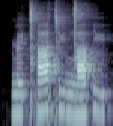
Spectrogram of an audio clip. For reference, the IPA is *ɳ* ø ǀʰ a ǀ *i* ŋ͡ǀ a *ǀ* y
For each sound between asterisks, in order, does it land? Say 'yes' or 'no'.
yes, no, no

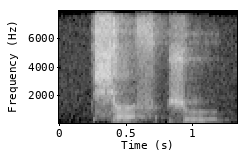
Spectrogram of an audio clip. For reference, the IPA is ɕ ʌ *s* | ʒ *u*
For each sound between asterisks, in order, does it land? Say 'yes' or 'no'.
no, yes

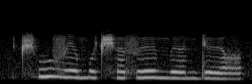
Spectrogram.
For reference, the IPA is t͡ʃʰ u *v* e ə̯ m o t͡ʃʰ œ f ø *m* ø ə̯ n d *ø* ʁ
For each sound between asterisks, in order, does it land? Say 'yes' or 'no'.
yes, yes, yes

